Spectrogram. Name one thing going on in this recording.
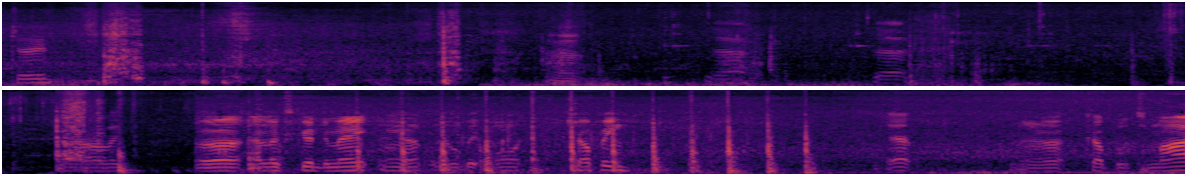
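A knife chops vegetables with sharp taps.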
